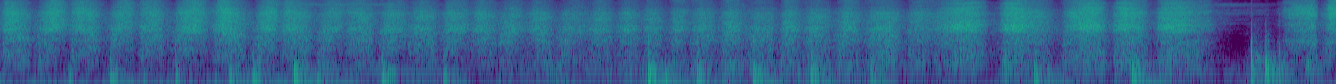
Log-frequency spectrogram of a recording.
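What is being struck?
Leather and rubber sneaker.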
